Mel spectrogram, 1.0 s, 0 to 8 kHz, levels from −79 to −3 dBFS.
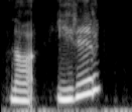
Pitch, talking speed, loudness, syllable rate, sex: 280 Hz, 180 wpm, -17 LUFS, 6.1 syllables/s, female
